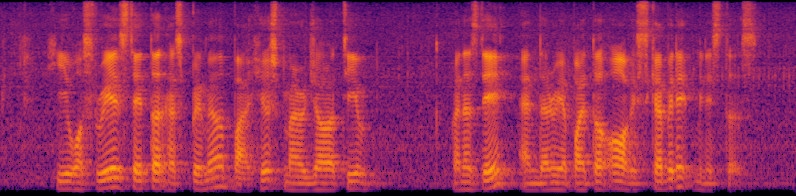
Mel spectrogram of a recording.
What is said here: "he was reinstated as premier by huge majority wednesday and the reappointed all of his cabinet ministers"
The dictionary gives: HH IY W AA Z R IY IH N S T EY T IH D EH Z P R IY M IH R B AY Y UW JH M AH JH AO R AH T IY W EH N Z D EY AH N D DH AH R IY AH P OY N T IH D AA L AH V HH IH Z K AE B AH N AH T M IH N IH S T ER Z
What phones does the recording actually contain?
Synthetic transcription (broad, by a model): HH IY W AA S R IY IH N S T EY T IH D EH S P R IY M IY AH B AY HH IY SH M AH JH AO R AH T IY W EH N S D EY AH N D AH R IY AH P OY N T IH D AA L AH F HH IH S K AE B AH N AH T M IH N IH S T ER S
